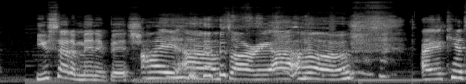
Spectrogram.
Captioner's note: laugh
